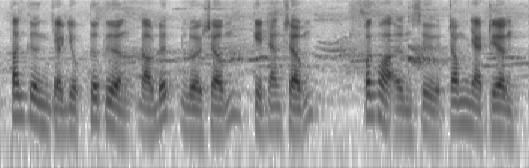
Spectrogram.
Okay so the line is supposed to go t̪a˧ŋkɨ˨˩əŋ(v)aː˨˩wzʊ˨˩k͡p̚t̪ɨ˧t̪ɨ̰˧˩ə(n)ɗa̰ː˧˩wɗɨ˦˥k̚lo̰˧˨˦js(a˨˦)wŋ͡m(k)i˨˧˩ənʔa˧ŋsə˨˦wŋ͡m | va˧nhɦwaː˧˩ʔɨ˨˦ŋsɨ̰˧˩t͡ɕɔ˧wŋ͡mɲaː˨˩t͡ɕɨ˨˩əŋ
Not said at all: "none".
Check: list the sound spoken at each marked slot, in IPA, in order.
z, ŋ, ə˨˦, k

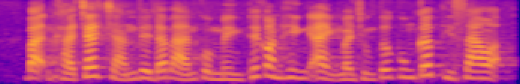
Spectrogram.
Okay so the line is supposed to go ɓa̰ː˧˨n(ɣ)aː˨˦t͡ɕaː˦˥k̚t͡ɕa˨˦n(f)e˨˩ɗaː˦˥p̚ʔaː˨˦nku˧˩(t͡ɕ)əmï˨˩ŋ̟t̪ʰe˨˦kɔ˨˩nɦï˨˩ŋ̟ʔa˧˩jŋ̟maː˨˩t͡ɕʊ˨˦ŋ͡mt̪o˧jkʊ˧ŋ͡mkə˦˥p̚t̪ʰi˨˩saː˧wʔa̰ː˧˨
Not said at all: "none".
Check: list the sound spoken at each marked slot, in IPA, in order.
x, v, none

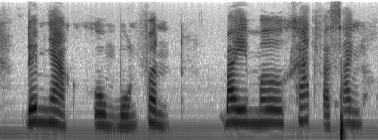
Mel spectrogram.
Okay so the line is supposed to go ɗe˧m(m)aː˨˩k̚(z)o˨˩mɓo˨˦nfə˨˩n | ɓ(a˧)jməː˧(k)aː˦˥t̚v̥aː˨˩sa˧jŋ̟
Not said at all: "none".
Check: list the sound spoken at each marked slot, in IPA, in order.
ɲ, ɣ, a˧, x

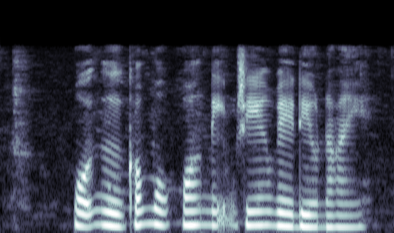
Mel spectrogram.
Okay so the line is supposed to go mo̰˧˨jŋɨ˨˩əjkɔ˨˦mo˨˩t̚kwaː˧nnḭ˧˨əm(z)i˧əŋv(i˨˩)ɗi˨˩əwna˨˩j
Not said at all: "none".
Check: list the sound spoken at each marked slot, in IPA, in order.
z, e˨˩

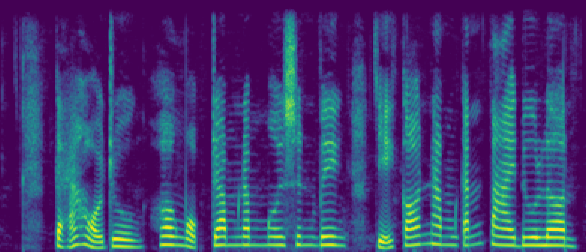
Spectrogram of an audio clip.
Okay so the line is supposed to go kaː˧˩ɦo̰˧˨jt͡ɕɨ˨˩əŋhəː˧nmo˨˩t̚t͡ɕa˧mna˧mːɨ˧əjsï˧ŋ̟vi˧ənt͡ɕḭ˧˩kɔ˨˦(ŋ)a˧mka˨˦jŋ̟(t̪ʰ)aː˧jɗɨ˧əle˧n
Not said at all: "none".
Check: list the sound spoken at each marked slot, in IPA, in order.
n, t̪

